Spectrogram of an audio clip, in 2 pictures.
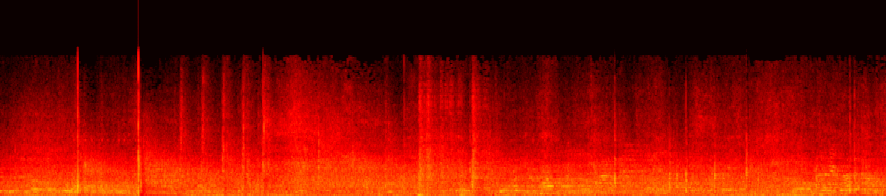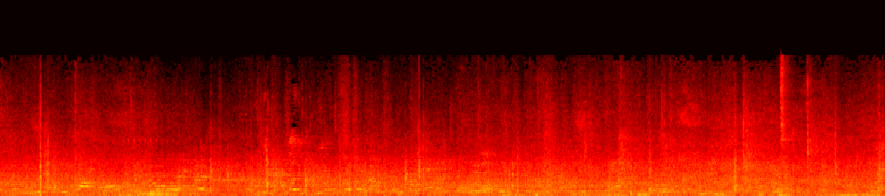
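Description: Hockey sticks clack against the puck with sharp knocks.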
